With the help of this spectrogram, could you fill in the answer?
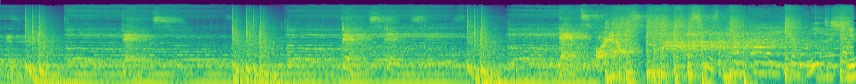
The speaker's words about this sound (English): this is the opening song, "…."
